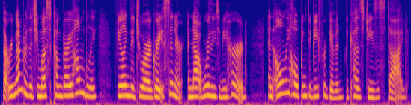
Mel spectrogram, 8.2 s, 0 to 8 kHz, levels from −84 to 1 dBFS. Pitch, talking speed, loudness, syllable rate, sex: 265 Hz, 220 wpm, -16 LUFS, 6.2 syllables/s, female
